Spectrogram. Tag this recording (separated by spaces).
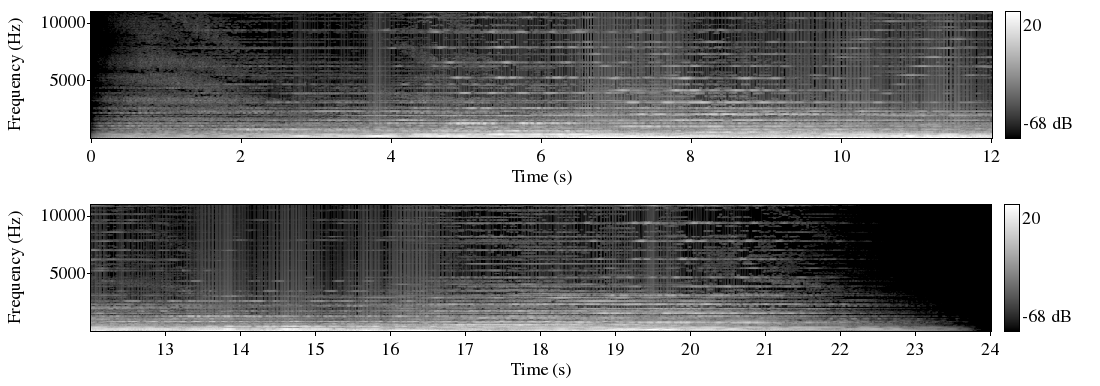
ambient artificial evolving pad soundscape space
